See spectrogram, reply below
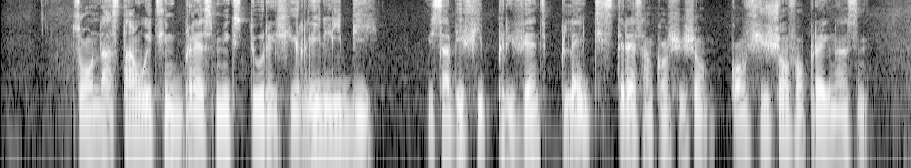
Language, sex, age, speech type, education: Nigerian Pidgin, male, 15-29, spontaneous, tertiary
